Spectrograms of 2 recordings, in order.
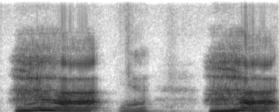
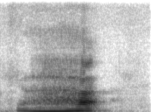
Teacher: huruf H yaitu tempat keluarnya dari pangkal tenggorokan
